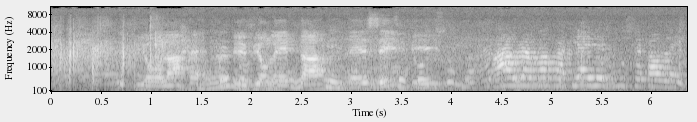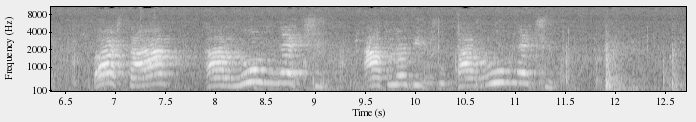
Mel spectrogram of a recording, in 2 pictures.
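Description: A man speaks with animation on a stage.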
